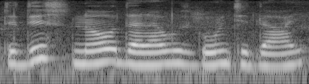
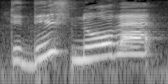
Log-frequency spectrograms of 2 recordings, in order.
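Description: First: Said in the usual way. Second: Louder, slower outraged question; outraged repeat. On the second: Real, not acted. Gamer rages at the map, loud outraged question. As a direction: demand it indignantly.

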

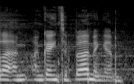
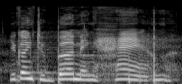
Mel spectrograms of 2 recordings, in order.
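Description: First: "Birmingham" said the British way, "Birming-um" with no h; "Birmingham" with the ham swallowed to "um". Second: Slow "Birmingham" with the full "ham" sounded out; "Birmingham" said slowly, through a laugh, the American way, "Birming-HAM"; laughing correction, "Birmingham" with a clear "ham". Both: Retold or imitated. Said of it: "No, no, no, no, no".

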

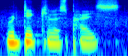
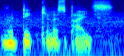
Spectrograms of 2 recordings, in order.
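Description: First: Said in the usual way. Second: Said again under the breath; a soft, muttered echo; quiet repeat. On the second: Real, not acted. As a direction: mutter it a second time to yourself. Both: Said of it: "repeats the phrase".

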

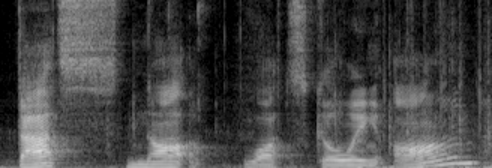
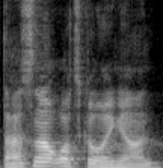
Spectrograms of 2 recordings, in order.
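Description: First: "That's not what's going on?" drawn out slowly, ending in a rise on "on"; slow questioning rise. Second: Said in the usual way. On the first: Shown as a demonstration.

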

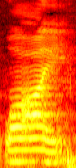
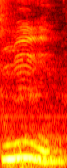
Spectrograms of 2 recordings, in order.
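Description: First: "Lie" with an eye sound, lower pitch; low, open gliding vowel in "Lie"; correct diphthong. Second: "لي" said as "lee"; long ee in "لي" instead of eye; wrong vowel. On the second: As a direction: mistaken "lee" for lie. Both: Shown as a demonstration. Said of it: "مش لي".

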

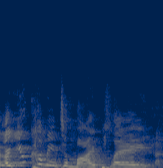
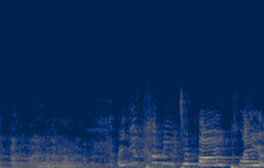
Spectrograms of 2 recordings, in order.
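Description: First: Said in the usual way. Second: Put-on slow, higher whining kid voice; whiny child. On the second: Comic voicing her child begging at her. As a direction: beg like a little kid.

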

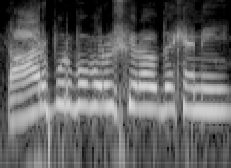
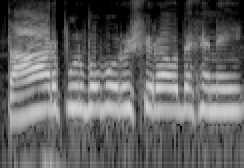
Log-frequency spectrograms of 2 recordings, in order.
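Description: The two takes are said the same way.

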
